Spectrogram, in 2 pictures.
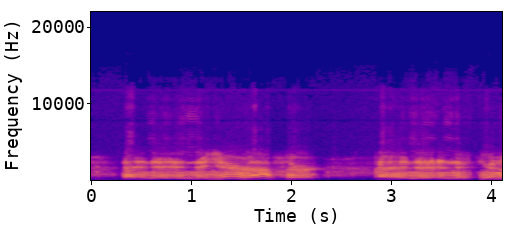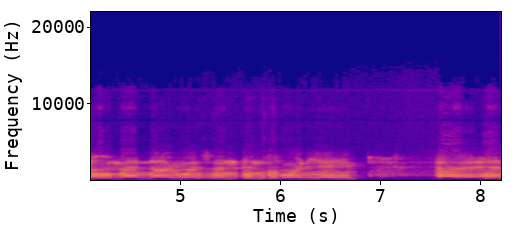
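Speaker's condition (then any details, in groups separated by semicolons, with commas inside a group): Throat cancer; survivor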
